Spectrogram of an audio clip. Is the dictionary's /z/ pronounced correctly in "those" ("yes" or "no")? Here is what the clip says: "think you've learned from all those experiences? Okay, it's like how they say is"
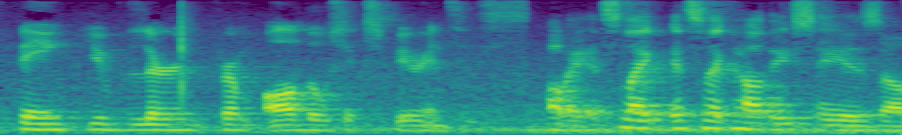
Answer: no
